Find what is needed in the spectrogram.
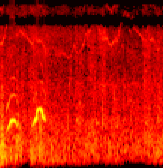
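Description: Two short, high-pitched squeals from a small child, one right after the other in the first half-second, over a steady background hiss.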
